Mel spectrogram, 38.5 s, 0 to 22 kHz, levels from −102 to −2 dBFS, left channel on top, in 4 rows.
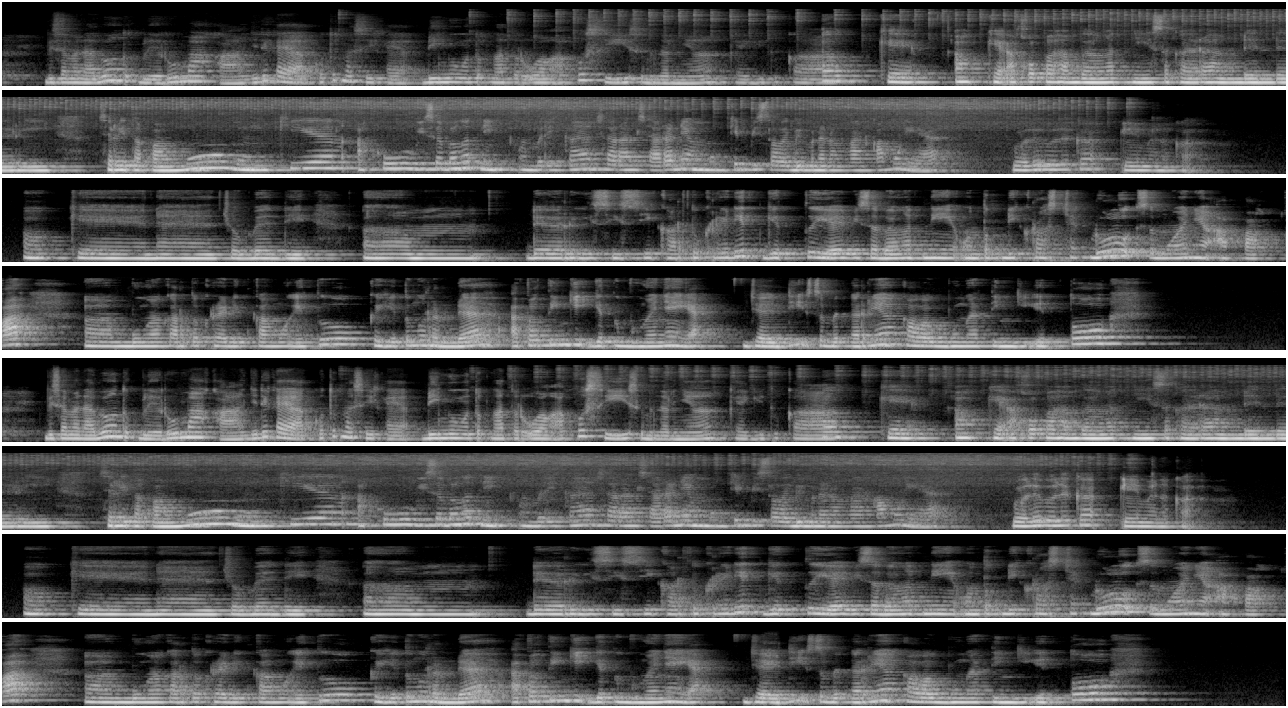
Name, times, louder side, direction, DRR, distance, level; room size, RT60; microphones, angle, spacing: voice 1, 0.3-6.3 17.2-18.6 34.6-34.7, right 3 dB, 85° right, 11 dB, 0.6 m, -28 dB
Bicycle, 2.5-2.6 3.5-3.6 3.8-6.0 6.2-18.1, left 4 dB, 55° left, 2.6 m, -46 dB
voice 2, 7.2-12.2 12.5-16.7 19.4-21.5 22.0-22.9 23.2-34.2 34.5-37.4, equal, 35° left, 5 dB, 1.1 m, -25 dB
9.7 x 6.4 x 3.6 m, 0.79 s
head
